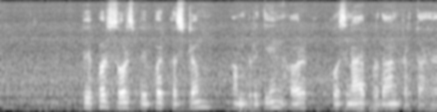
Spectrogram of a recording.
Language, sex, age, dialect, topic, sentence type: Hindi, female, 56-60, Marwari Dhudhari, agriculture, statement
